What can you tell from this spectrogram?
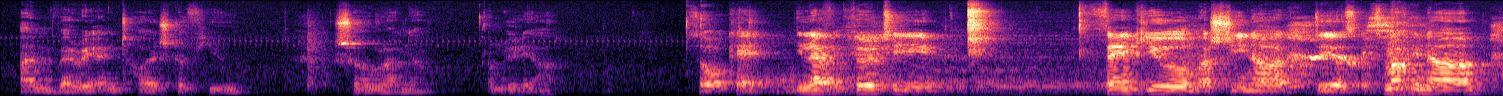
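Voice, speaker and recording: A man with a German accent and medium pitch speaks at a fairly slow pace with long, frequent pauses, ordinary pitch variation, and big swings in loudness, with noticeable background noise and audible room echo. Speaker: TV show reviewer, YouTuber. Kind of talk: rant. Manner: animated.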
